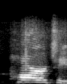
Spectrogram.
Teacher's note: that AR is saying R. It's not saying a short vowel or a schwa. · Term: R control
